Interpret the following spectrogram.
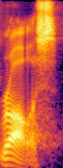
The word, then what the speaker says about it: Rallis: different ways up here what's the proper greenville pronunciation rallies rawliss okay ron wallace is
